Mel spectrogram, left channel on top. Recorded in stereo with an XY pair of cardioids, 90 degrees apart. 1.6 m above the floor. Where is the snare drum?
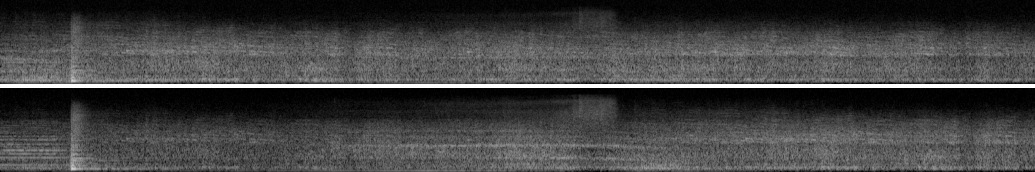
25° right, 1.4 m.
